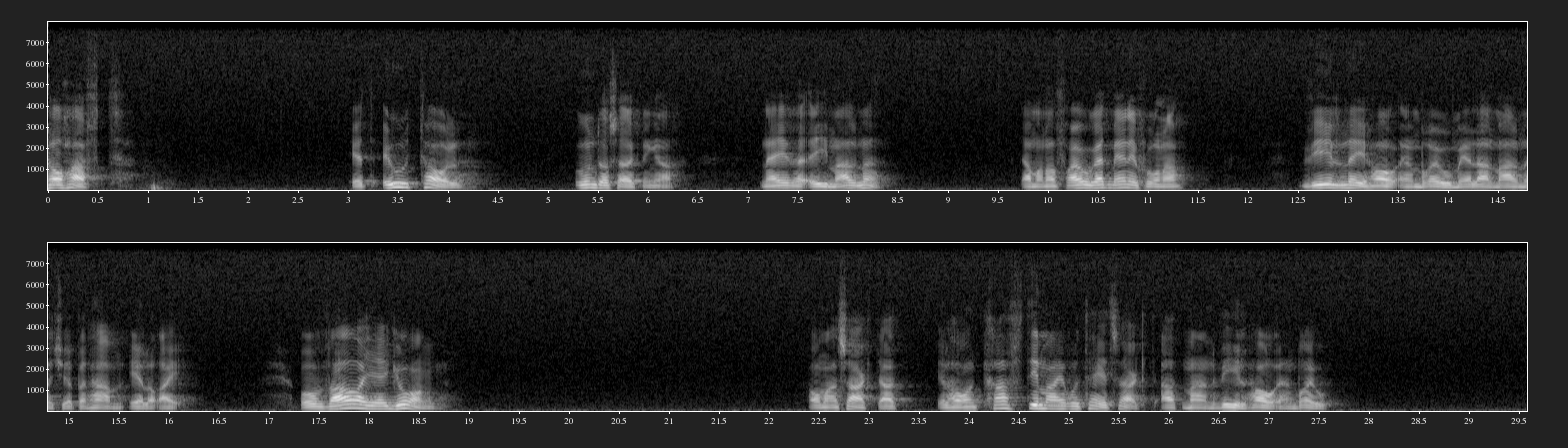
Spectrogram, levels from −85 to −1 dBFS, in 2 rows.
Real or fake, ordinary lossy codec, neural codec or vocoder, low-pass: real; none; none; none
